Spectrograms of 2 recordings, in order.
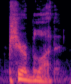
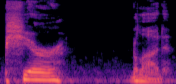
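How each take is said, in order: First: Said in the usual way. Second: Whispered. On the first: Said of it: "Pure blood (repeated whispered)". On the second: Shown as a demonstration. Proud unvaccinated vlogger whispering "Pure blood" to viewers. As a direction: whisper "Pure blood", "blood" sinking much lower and softer. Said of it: "pure blood, repeated".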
